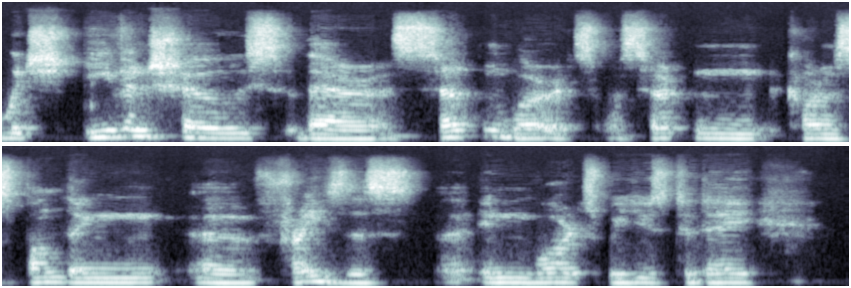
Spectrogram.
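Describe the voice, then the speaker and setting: A man with a German accent talks at a very slow pace with hardly any pauses. His voice is somewhat breathy, with a dark, mellow tone and fairly even intonation. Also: medium pitch for a man. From Germany. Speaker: class participant. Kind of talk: online class discussion. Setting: video call. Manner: halting, many fillers.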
